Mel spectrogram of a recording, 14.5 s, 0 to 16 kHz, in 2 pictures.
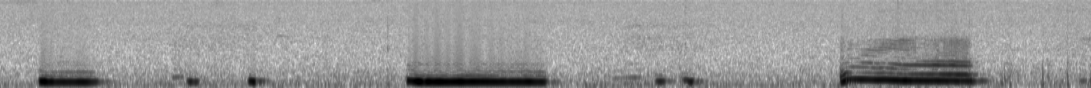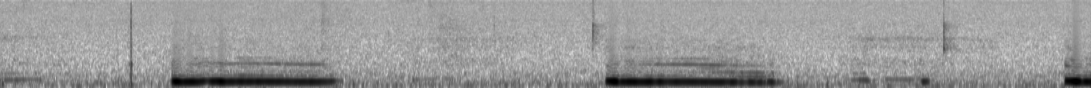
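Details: Female cat asleep on a suitcase: soft humming snores about 21 per minute with each breath in, quiet room.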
